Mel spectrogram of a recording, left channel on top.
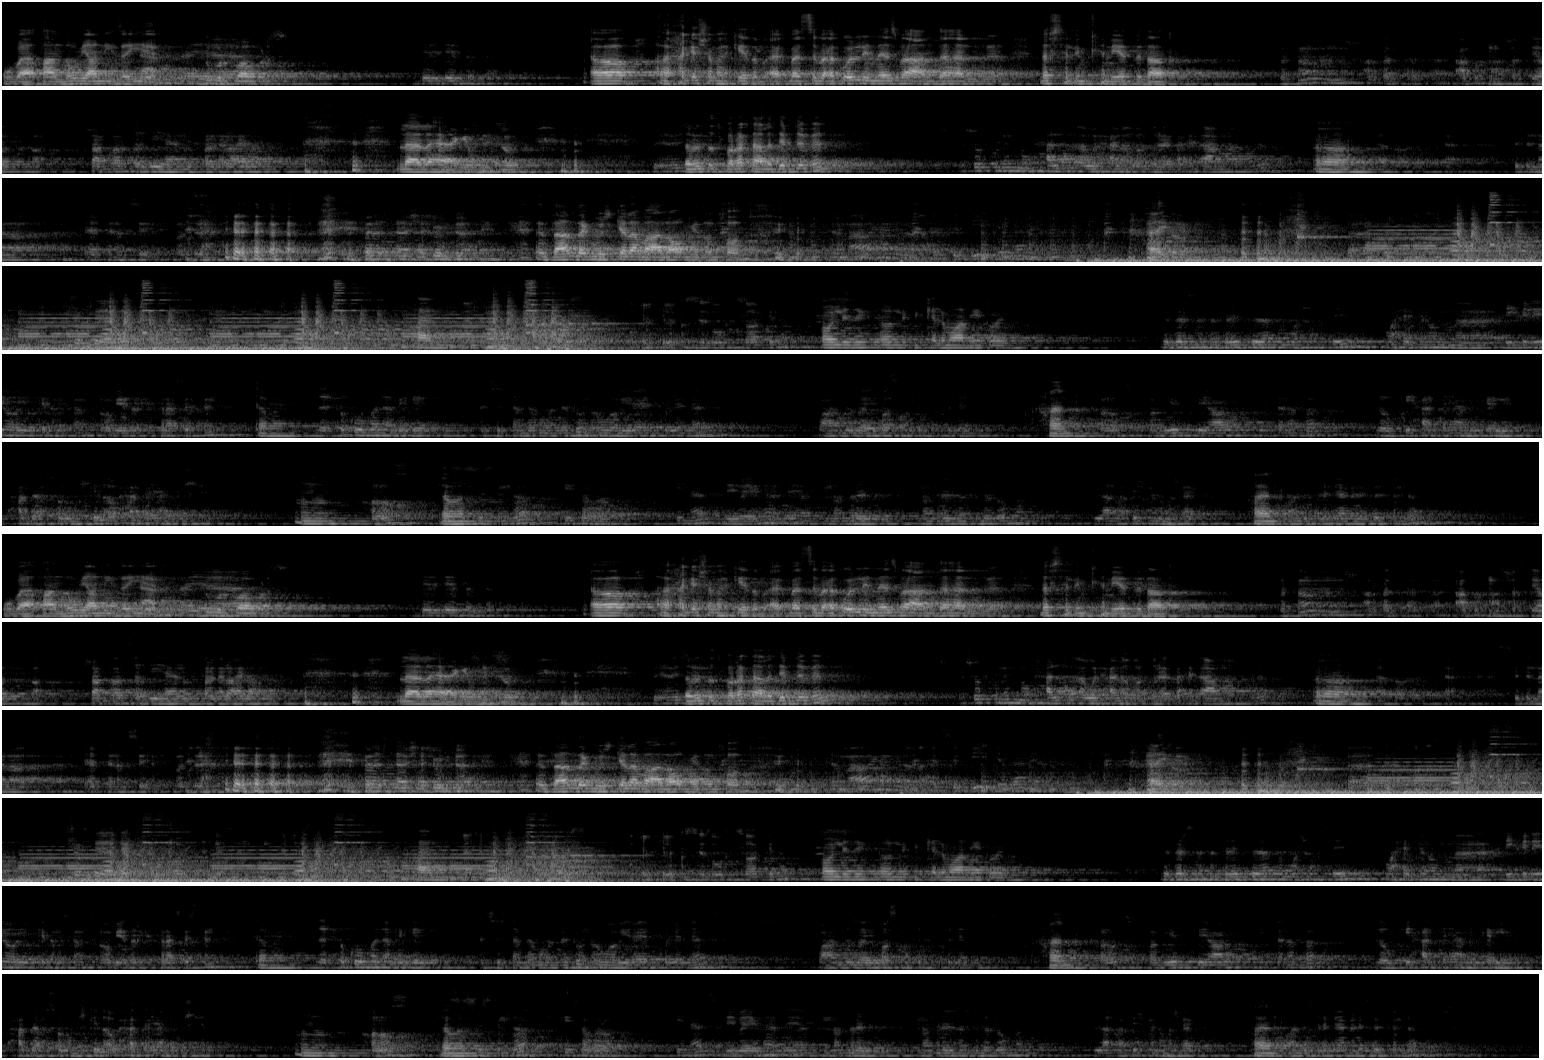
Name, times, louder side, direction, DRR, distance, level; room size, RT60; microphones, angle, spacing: voice 1, 0.0-1.5 2.0-2.7 5.9-11.7 18.4-21.2 22.2-23.7 28.5-29.0 32.6-32.7 33.0-34.5 36.0-38.8 42.1-42.6 43.2-43.9 50.3-50.7 54.4-56.3 64.1-64.6 72.0-72.4 79.9-80.4 81.4-81.7 89.5-89.8, left 1 dB, 20° left, 5 dB, 1.5 m, -33 dB
voice 2, 1.3-2.5 4.1-4.9 12.8-15.8 16.2-18.2 19.5-20.5 21.2-23.1 24.9-28.1 29.1-33.1 34.0-35.6 36.2-36.7 38.5-38.6 39.0-41.5 42.1-42.7 44.2-45.9 46.8-49.8 50.7-52.0 52.5-54.1 54.3-54.7 57.8-63.8 64.1-64.4 64.7-65.9 66.3-68.8 69.2-69.5 69.8-71.5 72.6-74.8 75.3-79.1 80.6-81.1 81.4-82.3 82.6-83.2 83.7-85.9 86.1-87.3 87.9-89.0 89.5-91.6, equal, 25° right, 1 dB, 2.9 m, -44 dB
sound 1, 36.7-38.2 38.7-40.3 40.6-41.9 42.2-52.1, left 1 dB, 85° left, 3.7 m, -38 dB
sound 2, 41.4-49.2, equal, 40° left, 7.3 m, -36 dB
29.0 x 28.5 x 4.6 m, 2.9 s
head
